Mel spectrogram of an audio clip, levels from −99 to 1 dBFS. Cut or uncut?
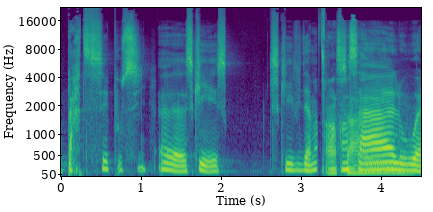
cut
